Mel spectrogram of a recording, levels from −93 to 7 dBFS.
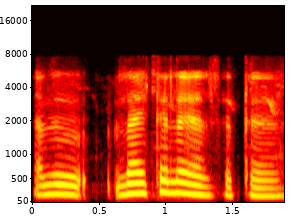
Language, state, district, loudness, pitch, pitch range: Bhili, Maharashtra, Dhule, -18 LUFS, 185 Hz, 165-205 Hz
